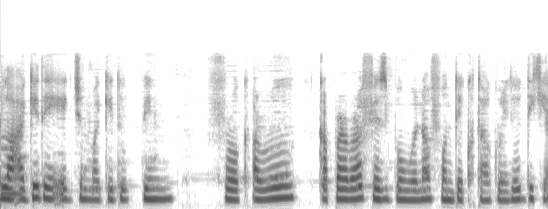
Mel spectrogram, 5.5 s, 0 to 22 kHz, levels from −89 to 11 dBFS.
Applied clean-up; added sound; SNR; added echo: neural mask model DeepFilterNet 3.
